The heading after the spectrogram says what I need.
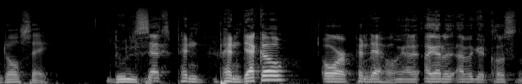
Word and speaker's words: pendejo: Yeah, but Deco, because I'm white, makes it funnier because I'm mispronouncing a slur. Also, pendejo is It's pendejo.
